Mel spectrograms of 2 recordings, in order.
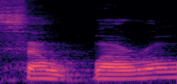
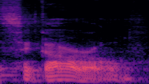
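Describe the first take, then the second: First: The 'g' is followed by a 'w' sound. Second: The 'g' is followed directly by an 'ah' sound. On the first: The speaker calls it right. "but it's Saguaro, I think" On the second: The speaker calls it wrong. "I was pronounce, pronouncing it Sagaro"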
